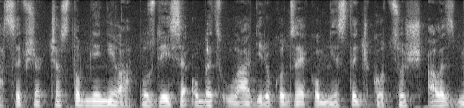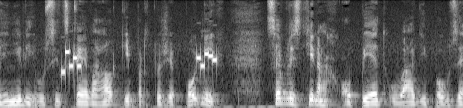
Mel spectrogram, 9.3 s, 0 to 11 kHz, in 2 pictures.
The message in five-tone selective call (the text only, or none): 11484 84097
